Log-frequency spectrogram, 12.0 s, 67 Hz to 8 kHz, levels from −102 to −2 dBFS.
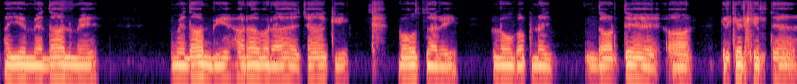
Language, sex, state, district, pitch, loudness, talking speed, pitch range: Hindi, male, Uttar Pradesh, Etah, 100 Hz, -19 LUFS, 100 wpm, 95-100 Hz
